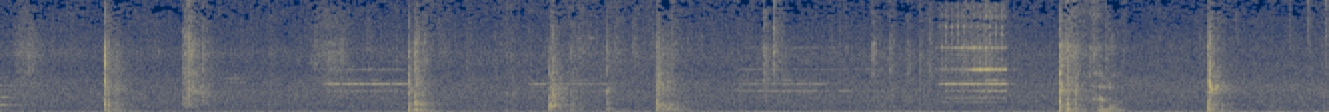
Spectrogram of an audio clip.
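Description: Boots stamp sharply on the ground in unison.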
